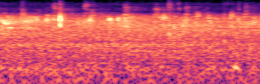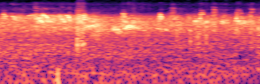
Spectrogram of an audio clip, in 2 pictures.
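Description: Small birds chirping now and then over a steady outdoor hiss.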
